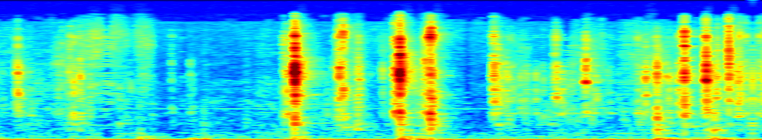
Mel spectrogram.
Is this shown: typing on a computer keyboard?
yes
